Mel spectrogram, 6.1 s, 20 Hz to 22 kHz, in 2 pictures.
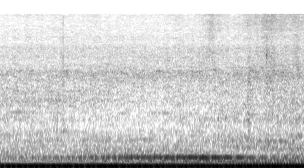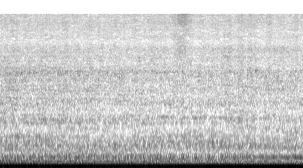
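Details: Chevy Caprice LT1 V8, cold idle, O2 sensors unhooked, old Super 40 or 44 dump mufflers: heavy, loud, uneven puffing rumble; big exhaust leak.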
